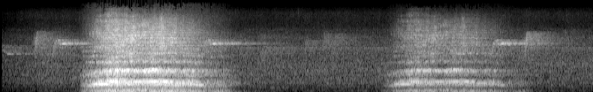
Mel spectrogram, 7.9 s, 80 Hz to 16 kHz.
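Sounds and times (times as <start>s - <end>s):
elephant: 1.1s - 3.2s, 5.2s - 7.0s.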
